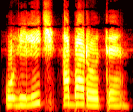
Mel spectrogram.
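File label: Speech Russian; Betty; Power; DCS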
